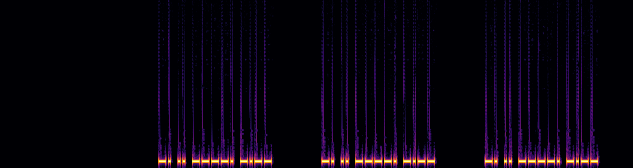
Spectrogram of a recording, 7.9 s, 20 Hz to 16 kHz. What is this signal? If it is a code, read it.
Morse code, heard as a keyed tone, about 37 wpm, 700 Hz. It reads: NI9Y NI9Y NI9Y
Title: USA Call Signs - 4 Characters - Repeated 3x - 40wpm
